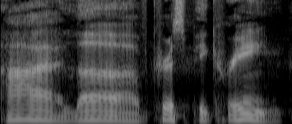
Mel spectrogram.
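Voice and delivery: very slow, drawn-out, deep put-on Southern accent. Acting out a man who craves a donut he couldn't have; put-on southern accent. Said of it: "You have to say it with a Southern accent".

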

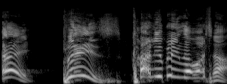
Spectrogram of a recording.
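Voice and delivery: loud, very high voice. Telling a story, a father asks his son a third time for water: retelling a loud request. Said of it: "spoke to me in a very loud voice".

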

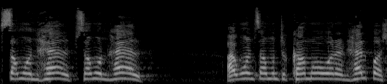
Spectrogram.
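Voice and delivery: mock all-out screaming at full voice, high. Retelling the day their mom came shouting, imitating mom shouting for help. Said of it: "my mom came shouting".

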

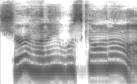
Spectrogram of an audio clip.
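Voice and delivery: calm, easygoing, unbothered, smooth reply, acted out. A father acts out his usual reply when his kids run to him for help: retelling a smooth, chill reply. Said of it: "smooth and chill".

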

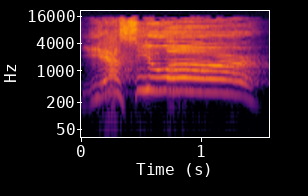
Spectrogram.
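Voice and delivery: mock rousing loud group shout, "are" drawn out. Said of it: "fourteen people yelling, screaming".

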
